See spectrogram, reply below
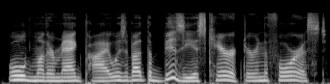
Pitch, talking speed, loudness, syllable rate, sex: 180 Hz, 200 wpm, -17 LUFS, 5.8 syllables/s, female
